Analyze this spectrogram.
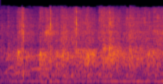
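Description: An audience applauds, a dense, steady wash of many hands clapping at moderate loudness, with scattered sharper claps standing out and no voices on top.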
